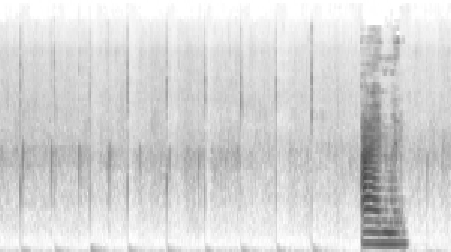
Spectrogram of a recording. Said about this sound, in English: And those volunteers in particular were amazing and excellent. I know there were others who were also wonderful and excellent. But if I could get a round of applause for them, that'd be a really, really nice feeling.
